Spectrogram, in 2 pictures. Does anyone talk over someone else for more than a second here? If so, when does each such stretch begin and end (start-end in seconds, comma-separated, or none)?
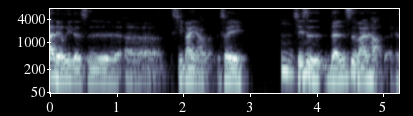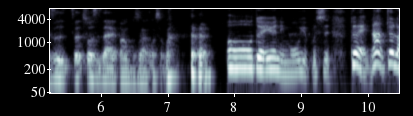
none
